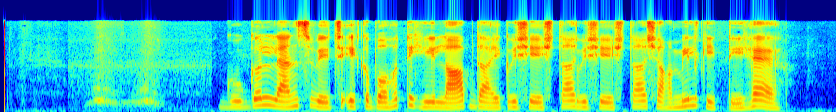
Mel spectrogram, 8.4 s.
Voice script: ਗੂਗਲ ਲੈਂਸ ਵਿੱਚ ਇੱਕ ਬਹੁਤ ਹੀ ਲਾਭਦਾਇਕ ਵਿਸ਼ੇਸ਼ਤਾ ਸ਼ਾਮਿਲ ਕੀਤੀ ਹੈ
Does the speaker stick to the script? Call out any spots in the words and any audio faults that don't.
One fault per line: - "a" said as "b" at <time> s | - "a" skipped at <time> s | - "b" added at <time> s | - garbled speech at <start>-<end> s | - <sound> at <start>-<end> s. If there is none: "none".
- whoosh at 0.8-1.7 s
- "ਵਿਸ਼ੇਸ਼ਤਾ" added at 5.8 s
